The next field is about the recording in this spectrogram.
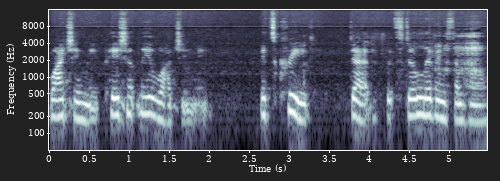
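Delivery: plain reading voice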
